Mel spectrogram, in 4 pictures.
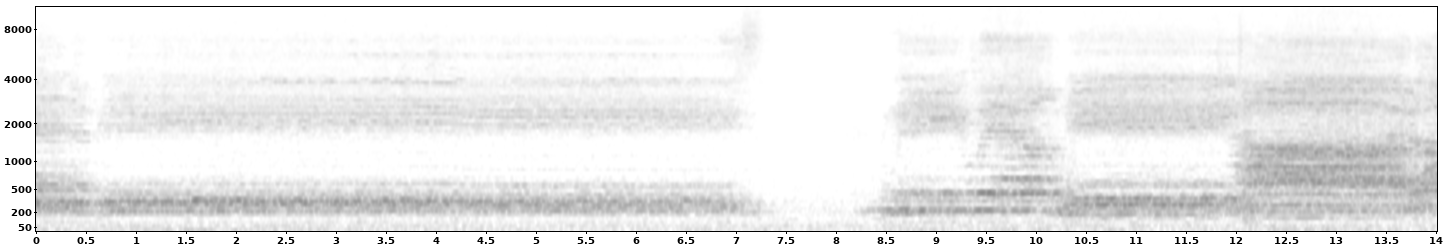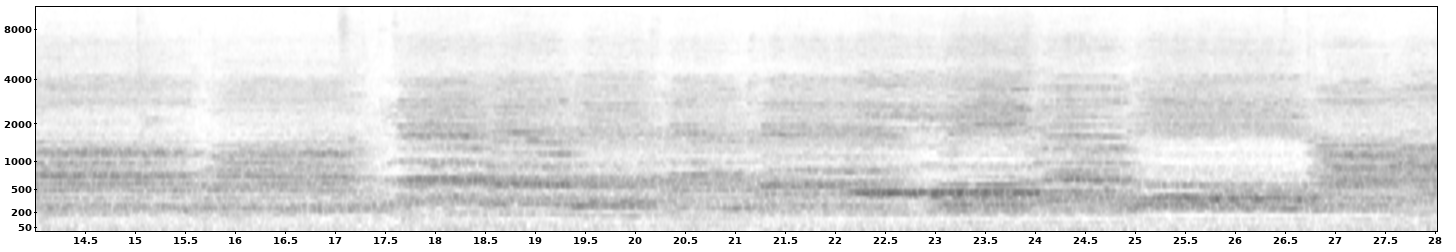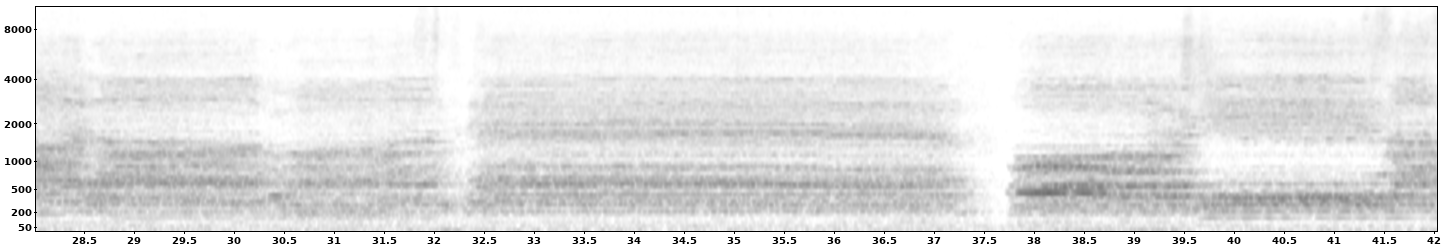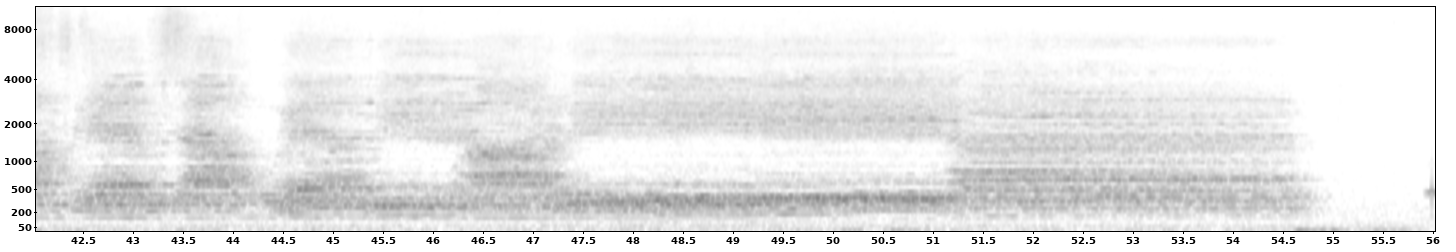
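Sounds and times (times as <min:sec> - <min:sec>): choir singing in harmony: 0:00.0 - 0:07.5, 0:08.2 - 0:55.1.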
